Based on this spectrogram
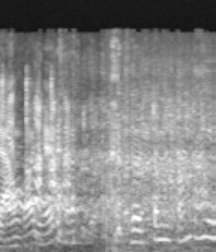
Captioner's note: laughing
